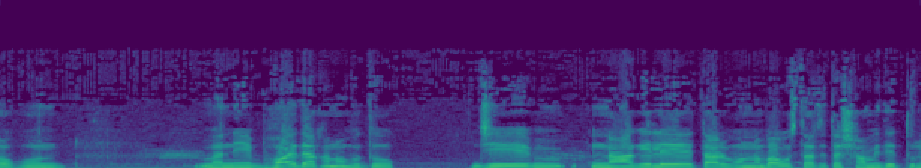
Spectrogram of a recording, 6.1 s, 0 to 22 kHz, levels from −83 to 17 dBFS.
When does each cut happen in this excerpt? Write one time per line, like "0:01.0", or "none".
0:04.2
